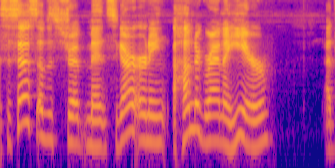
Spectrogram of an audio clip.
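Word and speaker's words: Segar: Seeger signed some of his earlier Popeye comic strip with Cigar, his last name being a homophone as Cigar, pronounced Cigar.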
